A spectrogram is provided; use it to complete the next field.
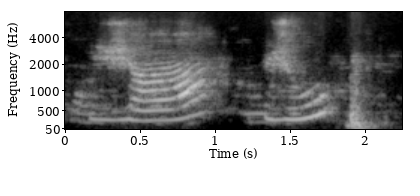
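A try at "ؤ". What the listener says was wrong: Okay, so what we need to do is we need to ignore the ya completely and focus just on the hamza. The hamza has a dhamma, so we'll pronounce this u. So you have to imagine that this ya is like a chair. The person sitting on the chair is the hamza. So it's the hamza that will make a sound, not the ya.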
